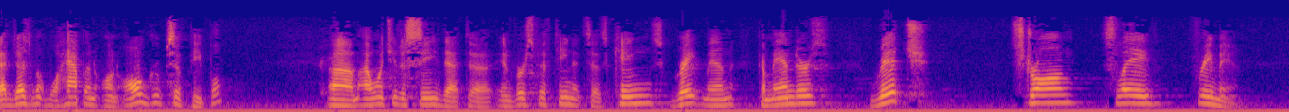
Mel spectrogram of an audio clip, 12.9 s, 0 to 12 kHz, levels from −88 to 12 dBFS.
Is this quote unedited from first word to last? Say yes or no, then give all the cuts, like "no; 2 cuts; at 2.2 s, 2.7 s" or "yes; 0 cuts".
yes; 0 cuts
